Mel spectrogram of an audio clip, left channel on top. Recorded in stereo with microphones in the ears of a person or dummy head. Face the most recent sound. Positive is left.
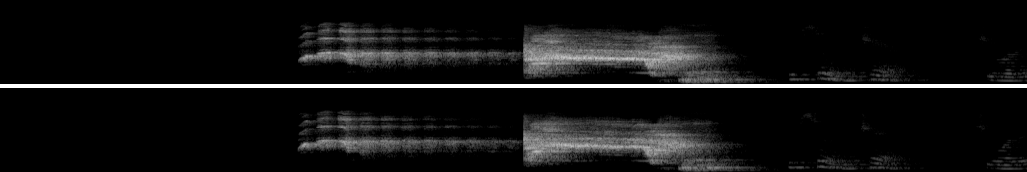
turn(degrees=-75)  # may be behind; listen again after turning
